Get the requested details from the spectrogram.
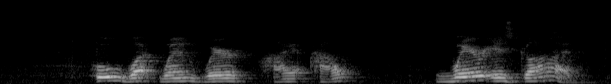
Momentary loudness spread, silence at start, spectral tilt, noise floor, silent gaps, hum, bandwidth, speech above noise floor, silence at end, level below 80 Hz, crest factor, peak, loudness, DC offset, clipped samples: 15 LU; 0.95 s; -9 dB/octave; -67 dBFS; none; none; 7.6 kHz; 39 dB; 0.3 s; -74 dBFS; 18 dB; -12 dBFS; -29 LUFS; under 0.1%; under 0.1%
